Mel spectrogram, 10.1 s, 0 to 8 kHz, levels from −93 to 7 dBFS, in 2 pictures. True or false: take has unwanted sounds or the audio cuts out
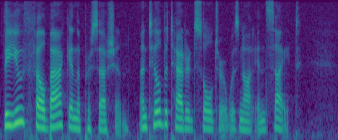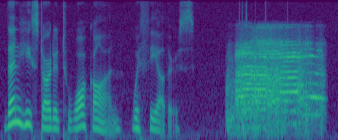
true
